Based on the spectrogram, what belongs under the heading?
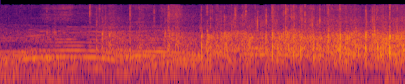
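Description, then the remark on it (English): Light, polite golf-clap applause from a small audience, a soft steady patter that swells slightly toward the end, with a faint voice underneath at the start. “It's a golf clap, you know.”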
